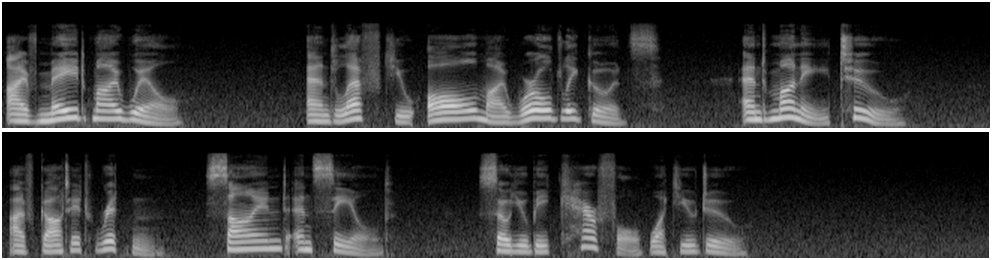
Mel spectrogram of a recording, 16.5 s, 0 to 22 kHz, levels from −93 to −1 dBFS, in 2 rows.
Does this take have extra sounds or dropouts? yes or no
no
